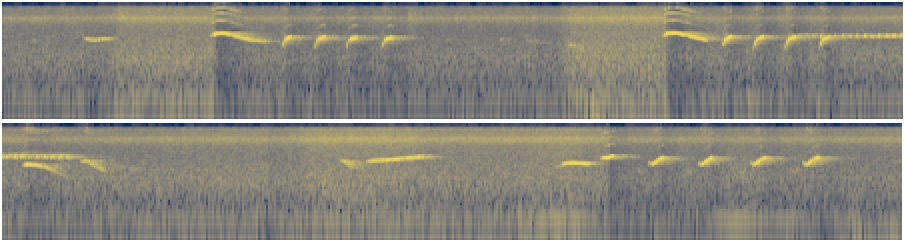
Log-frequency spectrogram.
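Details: Ashy tailorbird 'tembakan' song, used to tutor magpie-robins and excite young tailorbirds: groups of four or five crisp downslurred whistles, each opened by a higher sweeping note, repeated with pauses over steady background hiss.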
